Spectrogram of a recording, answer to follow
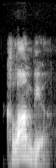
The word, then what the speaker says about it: Colombia: Kolombia kita ucapkan Colombia. Colombia. Colombia. Oh, Colombia. It is quite easy, guys.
